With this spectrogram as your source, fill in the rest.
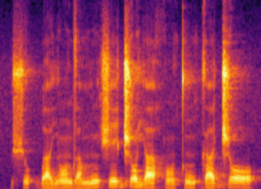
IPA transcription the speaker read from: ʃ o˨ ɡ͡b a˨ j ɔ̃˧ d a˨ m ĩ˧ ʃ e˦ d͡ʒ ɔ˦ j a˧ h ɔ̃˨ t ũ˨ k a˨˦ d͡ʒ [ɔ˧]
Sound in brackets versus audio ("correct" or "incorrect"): incorrect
